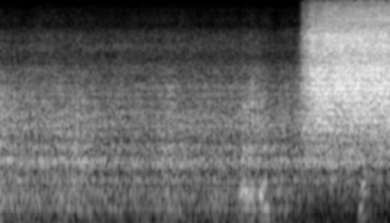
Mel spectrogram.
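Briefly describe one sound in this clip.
A cutting torch hisses softly.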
